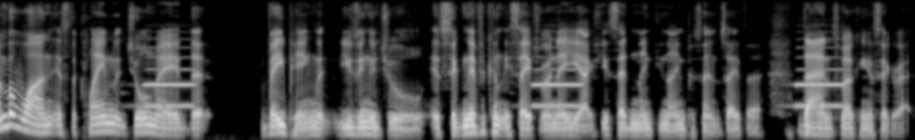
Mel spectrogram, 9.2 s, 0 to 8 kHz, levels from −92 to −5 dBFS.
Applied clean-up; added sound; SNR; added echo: classical method Wiener filter.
